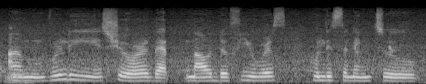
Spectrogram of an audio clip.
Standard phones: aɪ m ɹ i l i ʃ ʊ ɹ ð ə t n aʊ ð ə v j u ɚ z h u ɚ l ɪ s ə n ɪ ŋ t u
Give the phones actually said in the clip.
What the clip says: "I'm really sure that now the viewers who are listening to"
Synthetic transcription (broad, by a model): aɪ m ɹ i l i ʃ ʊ ɹ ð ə t n aʊ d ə f j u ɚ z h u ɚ l ɪ s ə n ɪ ŋ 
